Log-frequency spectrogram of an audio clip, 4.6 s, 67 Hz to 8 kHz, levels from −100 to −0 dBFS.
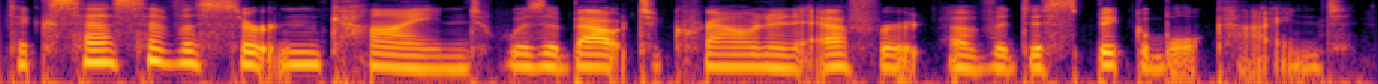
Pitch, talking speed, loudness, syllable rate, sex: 185 Hz, 195 wpm, -21 LUFS, 5.1 syllables/s, female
